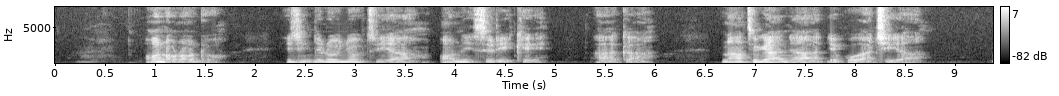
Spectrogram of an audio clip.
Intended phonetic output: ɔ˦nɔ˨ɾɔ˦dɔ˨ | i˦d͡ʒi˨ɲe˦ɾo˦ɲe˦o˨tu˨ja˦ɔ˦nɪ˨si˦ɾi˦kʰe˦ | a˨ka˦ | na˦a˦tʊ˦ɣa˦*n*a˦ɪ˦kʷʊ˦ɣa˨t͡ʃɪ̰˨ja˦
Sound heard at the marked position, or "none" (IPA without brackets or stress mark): ɲ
